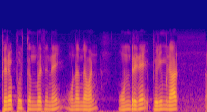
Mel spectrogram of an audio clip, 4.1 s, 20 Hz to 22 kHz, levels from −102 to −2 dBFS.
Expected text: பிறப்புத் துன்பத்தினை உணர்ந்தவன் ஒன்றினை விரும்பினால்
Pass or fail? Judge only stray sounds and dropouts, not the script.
pass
